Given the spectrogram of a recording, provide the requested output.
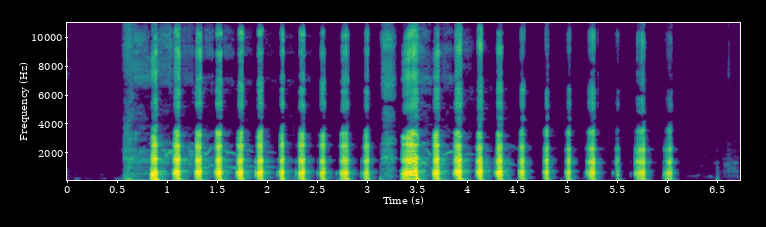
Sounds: Laughter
